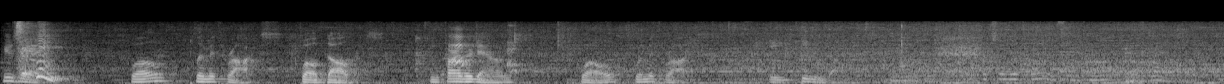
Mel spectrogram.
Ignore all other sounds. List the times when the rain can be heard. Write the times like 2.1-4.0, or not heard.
0.0-12.2.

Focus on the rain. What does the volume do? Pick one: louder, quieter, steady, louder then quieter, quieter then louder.
louder.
